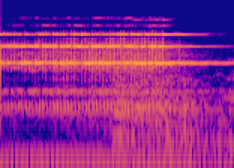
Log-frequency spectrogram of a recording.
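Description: A doorbell at the door of a hideout rings with a steady, high, metallic electric ring for about a second before cutting off and leaving a faint rattling tail. No one speaks.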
